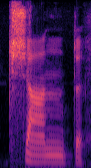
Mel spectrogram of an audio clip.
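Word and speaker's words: क्षांति: है और यह है शांत इसका मतलब है पेशेंट एंडोरिंग वगैरह और इसी से बना है शांति शांति नहीं शांति भी नहीं शांति इसका मतलब है पेशेंस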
